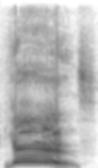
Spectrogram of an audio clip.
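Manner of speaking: loud, high, drawn-out cheer; emphatic agreement. Real, not acted. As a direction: call it out in total agreement. Emphatically agreeing with a viewer's comment.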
